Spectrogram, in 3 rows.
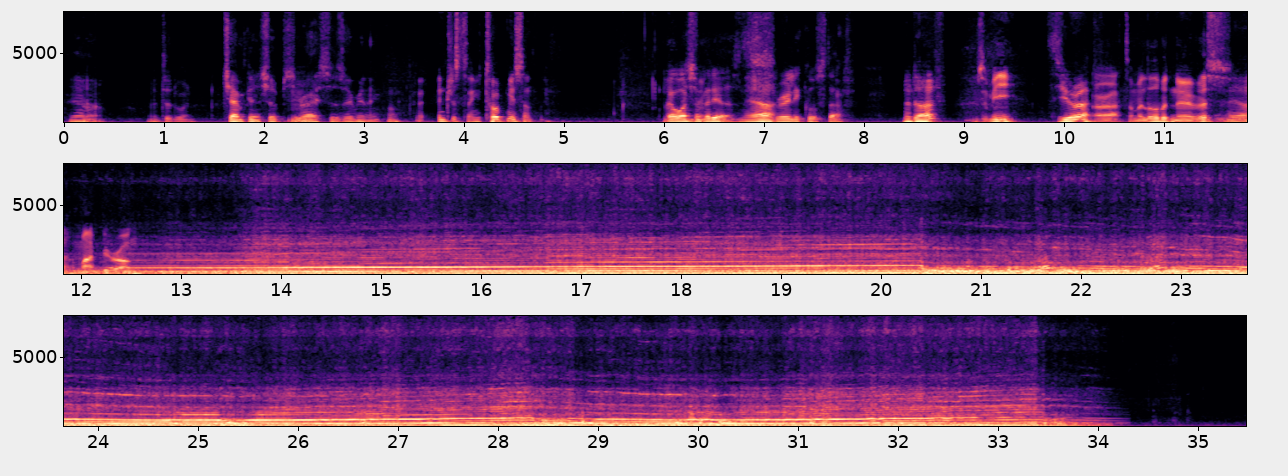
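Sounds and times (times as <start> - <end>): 
speech: 0.0 - 5.0, 6.0 - 13.0
BMW V12 engine in a McLaren F1 car howling: 11.2 - 34.3.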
